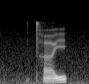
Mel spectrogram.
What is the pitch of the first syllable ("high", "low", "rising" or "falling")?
rising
